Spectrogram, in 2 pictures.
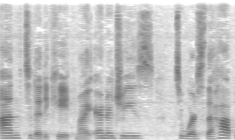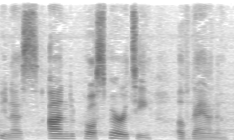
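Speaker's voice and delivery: soft, measured formal recital; pledge recitation. Acted. Leading an assembly in the National Pledge, soft formal recitation. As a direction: recite it solemnly in short, paused phrases.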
